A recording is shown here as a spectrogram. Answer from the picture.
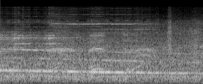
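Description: A long, steady high tone that slowly falls in pitch, like a siren winding down, over the murmur of a crowd's voices.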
